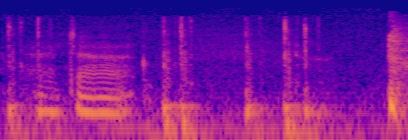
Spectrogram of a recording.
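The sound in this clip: Keys clattering on a computer keyboard as a search is typed, a quick, uneven run of soft clicks and taps at low level.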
